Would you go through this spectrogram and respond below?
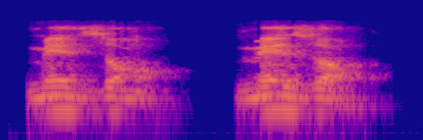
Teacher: La O se ve nasalizada, porque esa N no quiere irse de la palabra.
